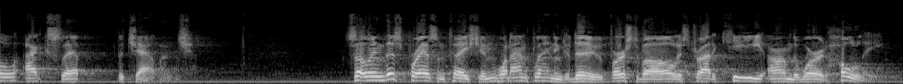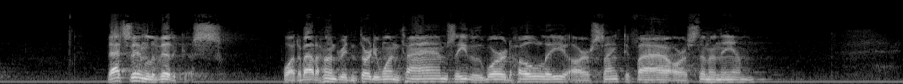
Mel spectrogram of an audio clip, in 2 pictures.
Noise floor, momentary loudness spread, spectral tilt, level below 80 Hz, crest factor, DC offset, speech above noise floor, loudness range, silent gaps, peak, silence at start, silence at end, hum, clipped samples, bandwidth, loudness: -43 dBFS; 10 LU; -6 dB/octave; -56 dBFS; 16 dB; under 0.1%; 25 dB; 5 LU; none; -2 dBFS; 0 s; 0.05 s; none; under 0.1%; 11.5 kHz; -18 LUFS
